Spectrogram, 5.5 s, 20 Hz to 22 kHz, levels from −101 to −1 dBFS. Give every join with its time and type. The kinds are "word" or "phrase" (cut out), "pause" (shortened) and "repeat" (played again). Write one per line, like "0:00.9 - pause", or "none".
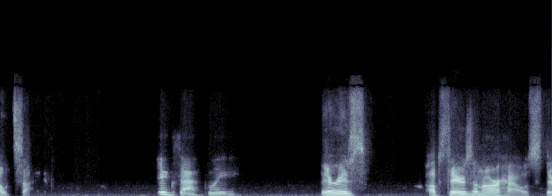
none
